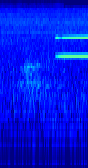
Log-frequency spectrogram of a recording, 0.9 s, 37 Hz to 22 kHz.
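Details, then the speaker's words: Steady high-pitched electronic beep on unlocking the central brake of an ICU hospital bed (model YA-D6-1); bed brake-unlock safety alarm. "when you unlock the bat the unlock safe alarm will be triggered"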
